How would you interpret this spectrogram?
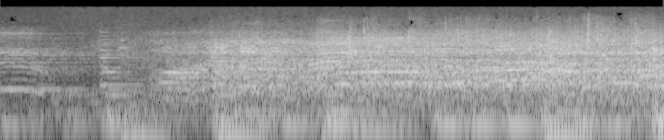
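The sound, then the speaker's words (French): A large concert audience bursts into loud, sustained applause and cheering after a singer holds a note on the word "bye"; it swells after a moment into a dense roar, with low musical tones continuing underneath. “Et sur ce goodbye, le mot bye, elle arrive à chanter cette note et il y a un tonnerre d'applaudissements comme j'en ai jamais entendu.”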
